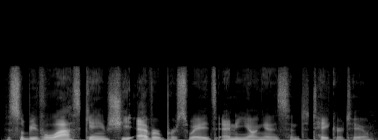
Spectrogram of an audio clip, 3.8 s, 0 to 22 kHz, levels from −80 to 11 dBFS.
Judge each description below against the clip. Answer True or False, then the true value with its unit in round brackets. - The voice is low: True (90 Hz)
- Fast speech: True (255 wpm)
